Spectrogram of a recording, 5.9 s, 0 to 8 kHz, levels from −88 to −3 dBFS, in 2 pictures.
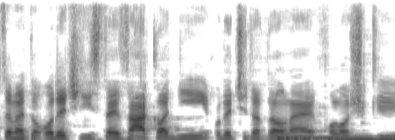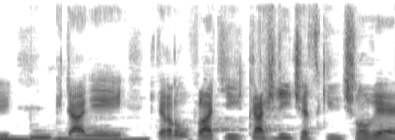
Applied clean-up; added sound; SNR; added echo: classical method Wiener filter.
